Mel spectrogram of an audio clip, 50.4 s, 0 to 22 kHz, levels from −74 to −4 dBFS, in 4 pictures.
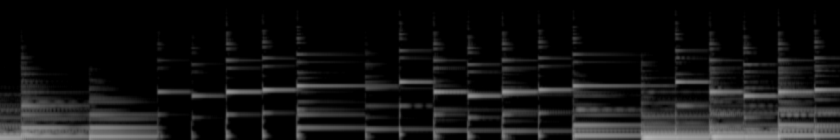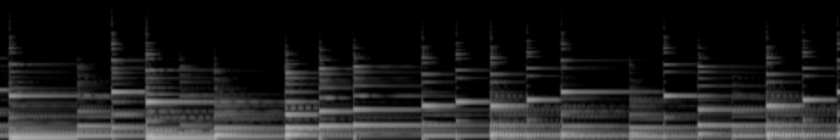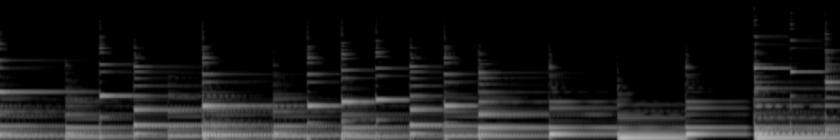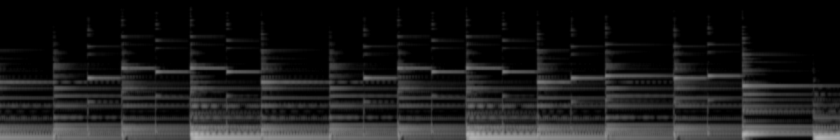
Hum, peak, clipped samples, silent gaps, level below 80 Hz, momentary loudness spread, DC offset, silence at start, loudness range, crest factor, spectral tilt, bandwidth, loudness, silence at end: none; -16 dBFS; under 0.1%; none; -58 dBFS; 11 LU; under 0.1%; 0 s; 7 LU; 18 dB; -6 dB/octave; 16 kHz; -35 LUFS; 0 s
